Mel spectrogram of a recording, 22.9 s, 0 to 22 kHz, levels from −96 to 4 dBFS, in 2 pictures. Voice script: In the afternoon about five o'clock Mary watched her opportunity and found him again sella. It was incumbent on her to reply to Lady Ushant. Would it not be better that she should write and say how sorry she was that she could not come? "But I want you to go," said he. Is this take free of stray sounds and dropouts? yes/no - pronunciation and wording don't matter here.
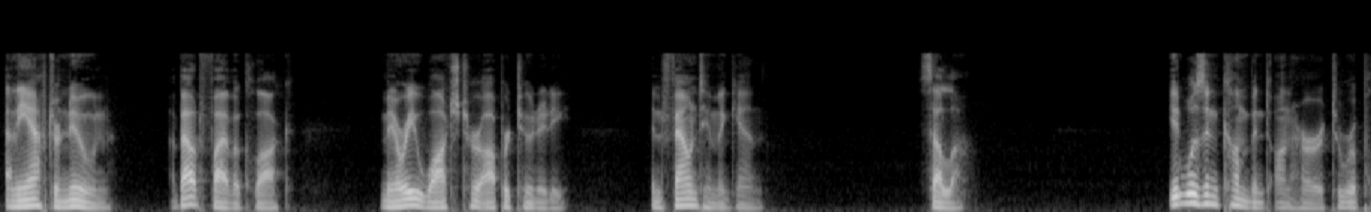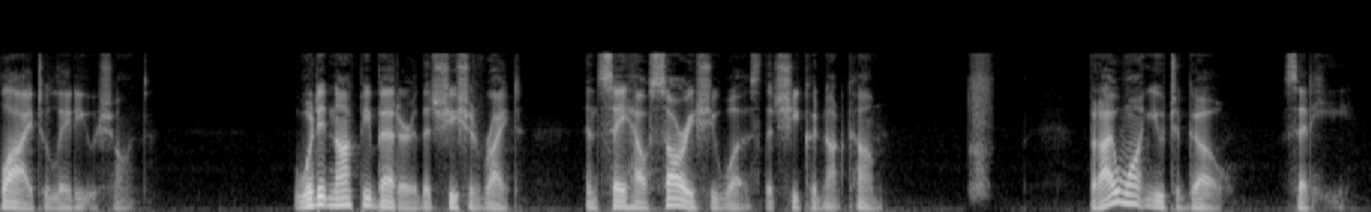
no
